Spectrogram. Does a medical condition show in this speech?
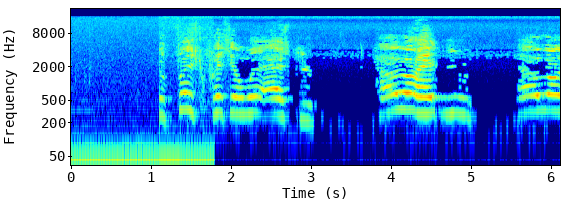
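Yes: cerebral palsy; speech affected.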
